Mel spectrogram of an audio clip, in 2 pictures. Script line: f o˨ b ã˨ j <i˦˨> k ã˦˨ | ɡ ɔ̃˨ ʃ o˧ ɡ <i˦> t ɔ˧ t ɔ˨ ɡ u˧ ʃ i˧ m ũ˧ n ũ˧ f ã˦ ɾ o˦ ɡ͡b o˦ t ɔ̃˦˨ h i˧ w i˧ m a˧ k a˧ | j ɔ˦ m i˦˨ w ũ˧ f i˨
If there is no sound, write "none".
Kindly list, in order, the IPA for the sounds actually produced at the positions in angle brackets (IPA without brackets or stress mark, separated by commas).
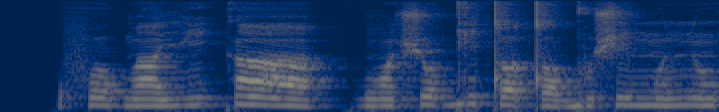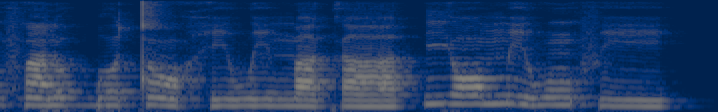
i˨˦, i˦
